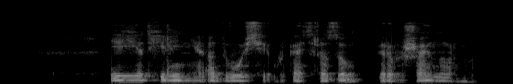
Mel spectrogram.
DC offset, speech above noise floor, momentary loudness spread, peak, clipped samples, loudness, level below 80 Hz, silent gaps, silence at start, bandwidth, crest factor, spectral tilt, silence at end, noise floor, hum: under 0.1%; 29 dB; 7 LU; -20 dBFS; under 0.1%; -38 LUFS; -72 dBFS; none; 0.85 s; 7.6 kHz; 20 dB; -4.5 dB/octave; 0.4 s; -67 dBFS; none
